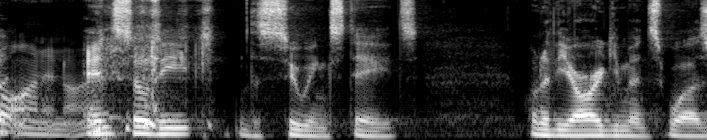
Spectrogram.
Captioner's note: chuckles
